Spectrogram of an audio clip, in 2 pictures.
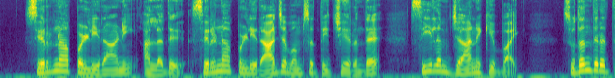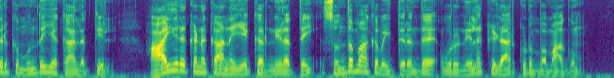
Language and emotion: Tamil, neutral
